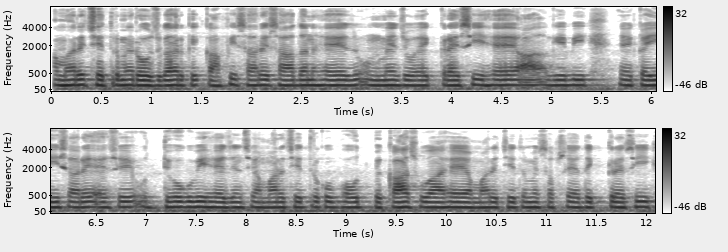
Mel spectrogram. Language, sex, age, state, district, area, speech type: Hindi, male, 45-60, Rajasthan, Karauli, rural, spontaneous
